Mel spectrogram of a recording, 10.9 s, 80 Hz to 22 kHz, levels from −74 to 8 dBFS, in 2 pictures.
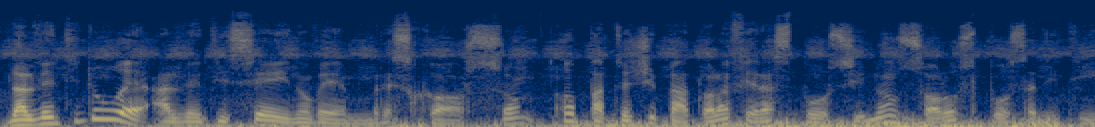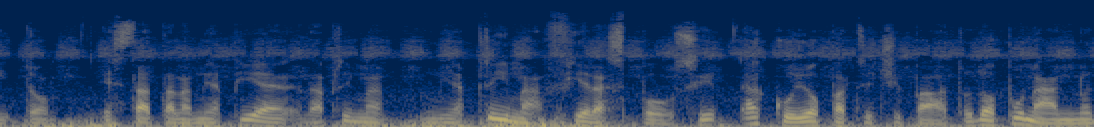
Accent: native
